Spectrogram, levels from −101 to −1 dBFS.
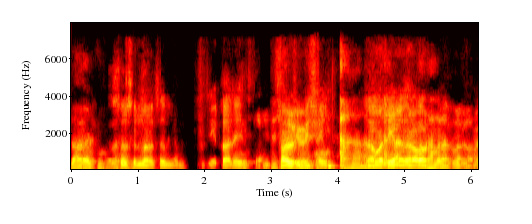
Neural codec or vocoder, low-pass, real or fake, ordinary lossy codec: codec, 16 kHz, 1 kbps, FreqCodec, larger model; 7.2 kHz; fake; AAC, 32 kbps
